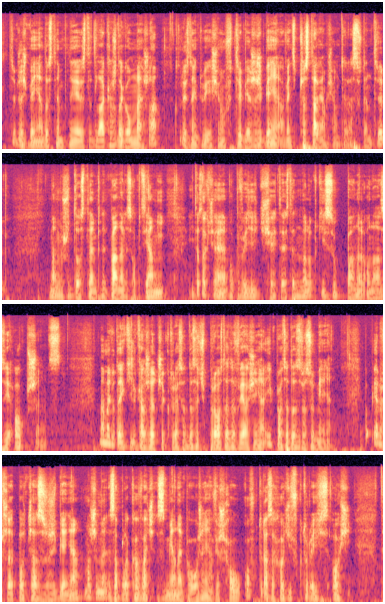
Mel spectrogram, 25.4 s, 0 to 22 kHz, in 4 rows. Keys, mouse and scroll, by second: 1.7-4.9 middle drag, 4.9 click, 5.3 middle click, 13.4 click.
